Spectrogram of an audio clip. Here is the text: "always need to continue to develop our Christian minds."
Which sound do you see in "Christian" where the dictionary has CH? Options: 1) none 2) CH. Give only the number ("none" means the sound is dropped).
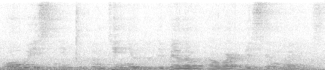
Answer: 1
